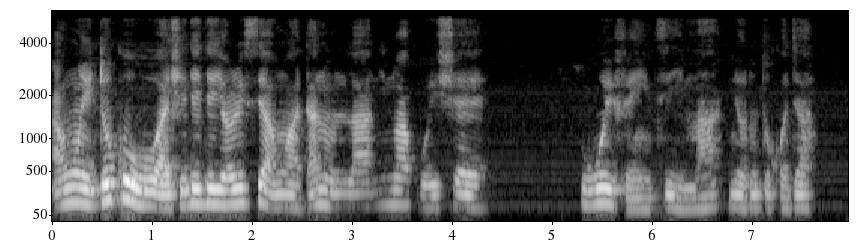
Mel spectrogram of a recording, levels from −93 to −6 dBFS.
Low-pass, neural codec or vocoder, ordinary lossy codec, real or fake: 5.4 kHz; none; none; real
